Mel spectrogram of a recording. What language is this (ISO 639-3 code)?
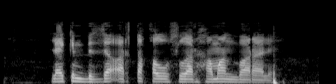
bak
